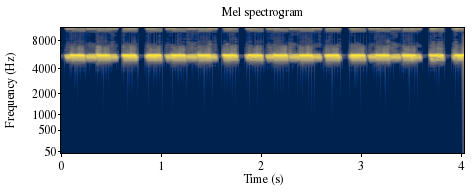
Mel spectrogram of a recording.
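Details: Two crickets give shrill, slightly trilled chirps in quick succession, about four each second, separated by short silent gaps; a clean recording with no background noise.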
